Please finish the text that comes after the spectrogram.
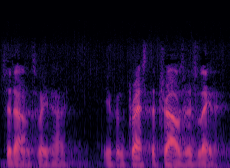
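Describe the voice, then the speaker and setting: Smooth-talking troubled husband, low, husky, quick, 1940s radio play. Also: male voice, level tone, pushed and bright, heavily acted. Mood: glib. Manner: glib, evasive. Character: charming, troubled young husband hiding secrets. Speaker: radio drama lead actor.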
